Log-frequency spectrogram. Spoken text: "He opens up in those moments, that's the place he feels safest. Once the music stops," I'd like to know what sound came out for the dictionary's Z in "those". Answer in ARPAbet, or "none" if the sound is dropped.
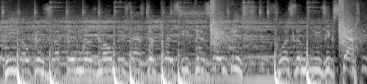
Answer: Z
